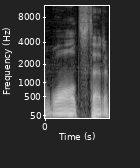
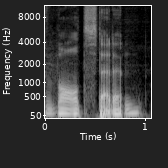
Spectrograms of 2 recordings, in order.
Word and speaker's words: Waldstetten: It's not Waldstetten because it's German, it's Waldstetten.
